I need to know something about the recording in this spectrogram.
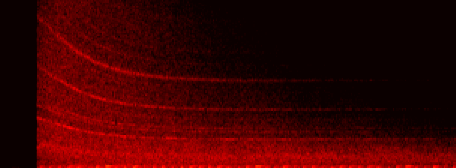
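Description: Steady engine rush of a jet aircraft in flight with a faint high whine and a pulsing low rumble. It starts suddenly about half a second in.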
